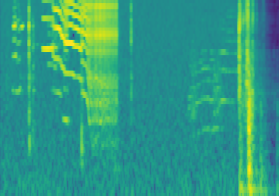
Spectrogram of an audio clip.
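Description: Intro sound effects over a low rumble: a few clicks, then a cluster of falling whistle-like tones and a short hiss about a second in, and a single loud impact near the end.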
